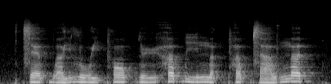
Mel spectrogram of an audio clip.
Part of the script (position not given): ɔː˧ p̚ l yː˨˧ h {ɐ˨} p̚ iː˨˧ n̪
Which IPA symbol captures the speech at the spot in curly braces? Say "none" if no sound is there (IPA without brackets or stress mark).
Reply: ɐ˥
